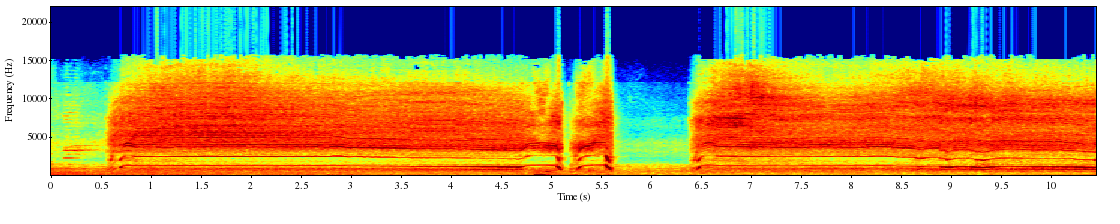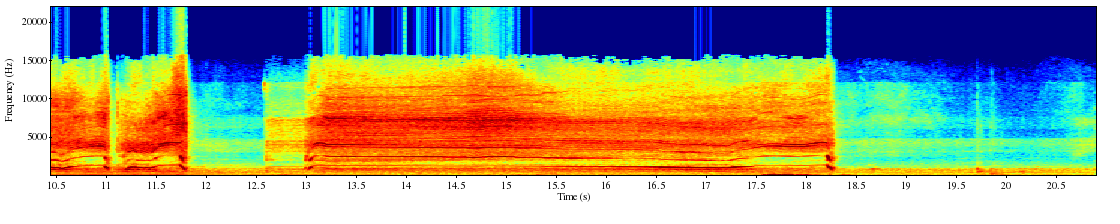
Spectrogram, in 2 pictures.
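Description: Brushless cordless drill boring deep into a wooden block with a long auger bit, in three runs of about five seconds each. Its motor whine sags in pitch as the bit bites in and rises again as the bit frees or the trigger is released. The drill runs through the deep bores without its battery circuit cutting out.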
